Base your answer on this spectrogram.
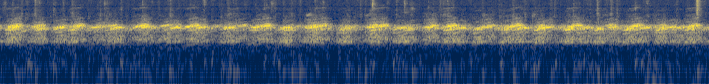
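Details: Night chorus of frogs in the rainy countryside, a rich, buzzing croak that swells and fades in uneven waves about every half second, light rain ticking in the background.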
